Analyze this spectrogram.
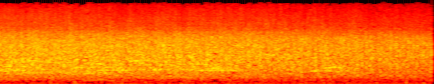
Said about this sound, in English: If you believe that, clap your hands and lift your voice to the Lord. Give God praise and thanks.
